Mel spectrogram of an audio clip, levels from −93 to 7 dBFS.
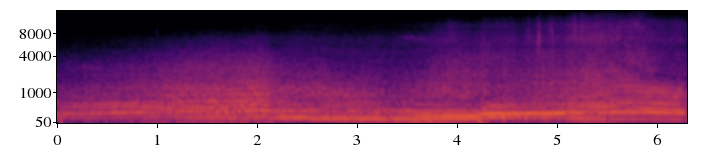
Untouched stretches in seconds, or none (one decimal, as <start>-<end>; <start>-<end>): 0.0-6.3

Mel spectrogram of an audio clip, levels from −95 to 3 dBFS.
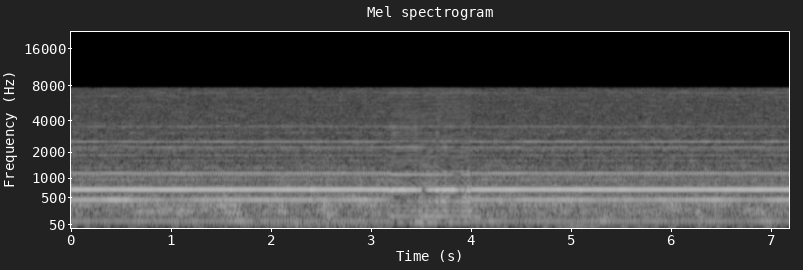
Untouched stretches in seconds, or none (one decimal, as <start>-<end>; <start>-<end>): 0.0-3.2; 4.0-7.2

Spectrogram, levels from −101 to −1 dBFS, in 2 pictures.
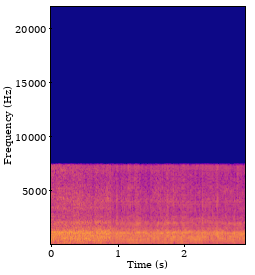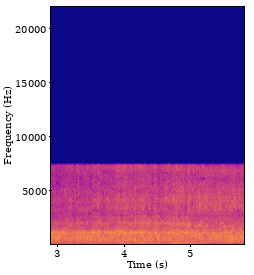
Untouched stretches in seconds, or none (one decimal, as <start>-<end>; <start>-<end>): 0.0-0.9

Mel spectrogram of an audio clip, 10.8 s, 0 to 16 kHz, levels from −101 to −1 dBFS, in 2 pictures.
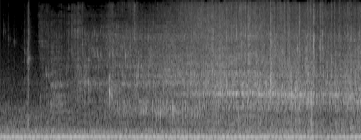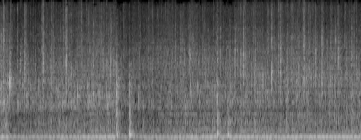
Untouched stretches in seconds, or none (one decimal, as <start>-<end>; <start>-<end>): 0.0-3.8; 5.8-6.6; 8.4-10.8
